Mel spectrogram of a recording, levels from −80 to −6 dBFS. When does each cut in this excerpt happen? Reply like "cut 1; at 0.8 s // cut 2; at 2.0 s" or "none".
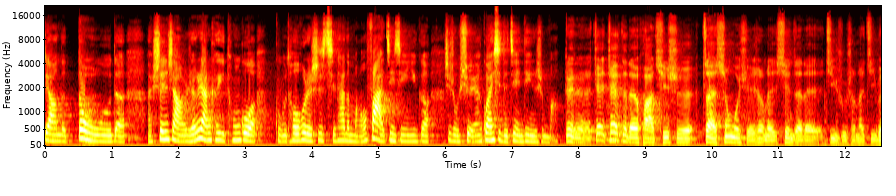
none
